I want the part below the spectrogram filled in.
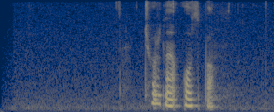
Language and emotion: Russian, neutral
